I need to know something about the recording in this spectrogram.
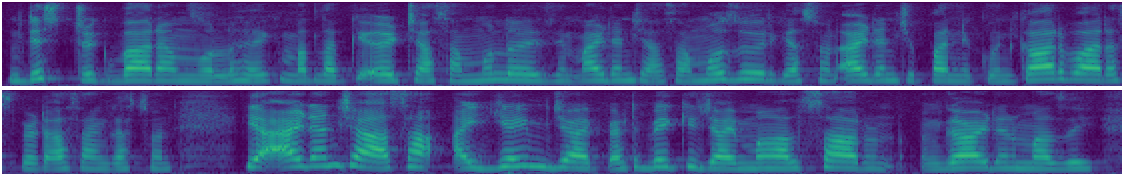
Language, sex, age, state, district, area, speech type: Kashmiri, female, 30-45, Jammu and Kashmir, Baramulla, rural, spontaneous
